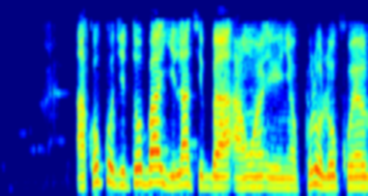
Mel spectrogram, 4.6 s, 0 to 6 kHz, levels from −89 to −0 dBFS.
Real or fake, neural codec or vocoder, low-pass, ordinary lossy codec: fake; codec, 16 kHz in and 24 kHz out, 1 kbps, XY-Tokenizer; 5.4 kHz; MP3, 32 kbps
